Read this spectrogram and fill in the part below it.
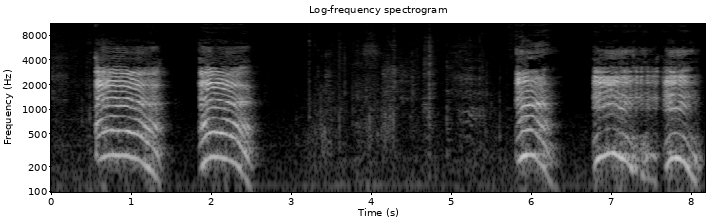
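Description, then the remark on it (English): In a film, Philip Seymour Hoffman, filling in to give a presentation at a life insurance company, loudly and repeatedly clears his throat to kill time, five drawn-out, voiced 'ahem' sounds in two clusters separated by a quiet pause. “And he's trying to kill time by clearing his throat.”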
